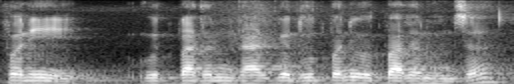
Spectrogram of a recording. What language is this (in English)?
Nepali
